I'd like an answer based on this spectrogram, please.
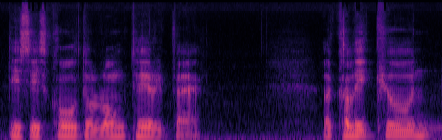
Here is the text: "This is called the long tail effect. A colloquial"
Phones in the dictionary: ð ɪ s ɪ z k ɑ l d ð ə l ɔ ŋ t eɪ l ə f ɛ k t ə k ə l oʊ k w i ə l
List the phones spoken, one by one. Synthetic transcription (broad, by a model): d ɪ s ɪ s k ɑ l d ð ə l ɔ ŋ t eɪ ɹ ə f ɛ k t ə k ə l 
